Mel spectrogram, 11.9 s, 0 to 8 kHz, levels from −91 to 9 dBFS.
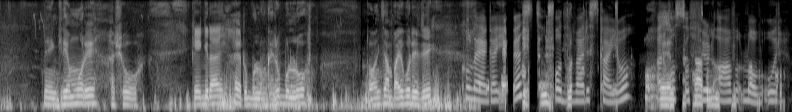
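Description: At 5.42 to 5.48 s an echo leak appears, most likely because a loudspeaker-side echo canceller let part of its microphone pickup through and sent it back. The result is a faint delayed copy of the speech, about 35 dB below it and arriving some 234 ms late, just a brief scrap. From 6.6 to 9.87 s the leak returns much louder, at about 10 dB under the speech with a delay near 246 ms, giving a sustained doubling of the talker.

Starting at 7.16 s and continuing to the end of the clip, speech is suppressed in double talk. The echo canceller, likely unable to separate the local talker from the returning echo while both were active, turned the whole signal down. The talker's level dips repeatedly, at worst by around 40 dB, so the speech is cut into pieces across roughly three seconds in total.

Two further echo leaks fall inside that stretch. A short one at 10.64 to 10.68 s arrives about 257 ms late. 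A longer one at 11.22 to 11.74 s arrives about 261 ms late. Both sit about 10 dB under the speech, and their slowly growing delay makes the echo trail slightly further behind each time.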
